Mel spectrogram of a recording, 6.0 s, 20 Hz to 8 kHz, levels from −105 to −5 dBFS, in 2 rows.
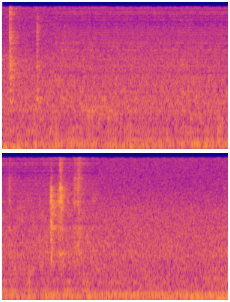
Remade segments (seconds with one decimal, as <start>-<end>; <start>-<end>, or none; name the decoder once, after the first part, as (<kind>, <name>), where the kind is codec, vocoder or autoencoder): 0.7-4.3 (vocoder, HiFi-GAN)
